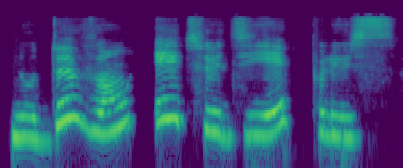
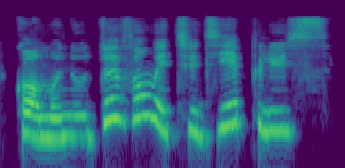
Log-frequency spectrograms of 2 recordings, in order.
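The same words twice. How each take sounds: First: Slow, careful repeat of "Nous devons étudier plus"; slow model sentence. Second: Said in the usual way. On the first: Shown as a demonstration. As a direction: spell it out slowly for students. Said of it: "teacher repeating the example slowly". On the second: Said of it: "first take at normal pace".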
